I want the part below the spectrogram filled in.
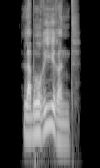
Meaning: present participle of laborieren
- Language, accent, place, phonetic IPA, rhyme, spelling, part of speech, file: German, Germany, Berlin, [laboˈʁiːʁənt], -iːʁənt, laborierend, verb, De-laborierend.ogg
